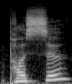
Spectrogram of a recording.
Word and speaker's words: 버스: And then maybe the third part, 버스, like the bus. So how do you say? Are you supposed to say bus or bus? People mostly say 버스. Bus, like double B. Exactly. Double P, bus.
